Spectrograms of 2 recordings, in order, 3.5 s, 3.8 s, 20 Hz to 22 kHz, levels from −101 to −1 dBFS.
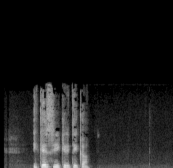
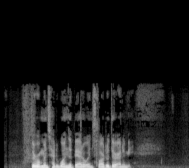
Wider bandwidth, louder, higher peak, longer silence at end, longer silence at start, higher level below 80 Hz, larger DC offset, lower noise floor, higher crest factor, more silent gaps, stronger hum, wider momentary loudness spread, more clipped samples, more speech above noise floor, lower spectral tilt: about the same, 11.5 kHz vs 11 kHz; about the same, -22 LUFS vs -21 LUFS; about the same, -4 dBFS vs -4 dBFS; first, 1.7 s vs 1.25 s; about the same, 0.65 s vs 0.6 s; second, -70 dBFS vs -64 dBFS; neither; about the same, -68 dBFS vs -67 dBFS; about the same, 22 dB vs 20 dB; neither; neither; first, 13 LU vs 9 LU; neither; about the same, 46 dB vs 47 dB; second, -4.5 dB/octave vs -8 dB/octave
